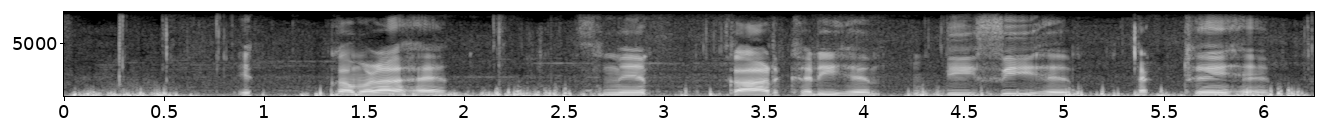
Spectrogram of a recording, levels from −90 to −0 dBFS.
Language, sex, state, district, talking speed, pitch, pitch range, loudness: Hindi, male, Madhya Pradesh, Umaria, 95 wpm, 130 Hz, 115-145 Hz, -17 LUFS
